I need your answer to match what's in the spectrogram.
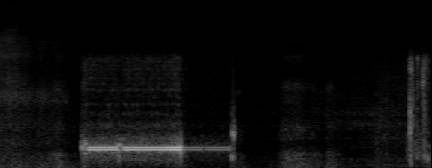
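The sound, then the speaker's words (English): A loud, steady telephone tone from an outgoing call to Iowa hums for about two seconds, then cuts off with a click, leaving quiet background noise and faint rustling. “So we're going to run my phone bill up again. We are now calling through to Iowa.”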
